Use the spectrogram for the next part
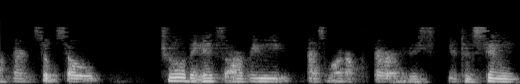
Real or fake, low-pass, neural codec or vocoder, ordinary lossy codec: fake; 7.2 kHz; codec, 44.1 kHz, 0.9 kbps, DAC; MP3, 24 kbps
